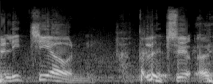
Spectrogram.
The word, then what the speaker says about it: Pelliccioni: we're on with a Persoloni or Pelliloni. I'm not going to pronounce that name. Pelliccioni. Giovanni. There you go. How are you, Giovanni? You gotta give it the Italian oomph, the little bit extra.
